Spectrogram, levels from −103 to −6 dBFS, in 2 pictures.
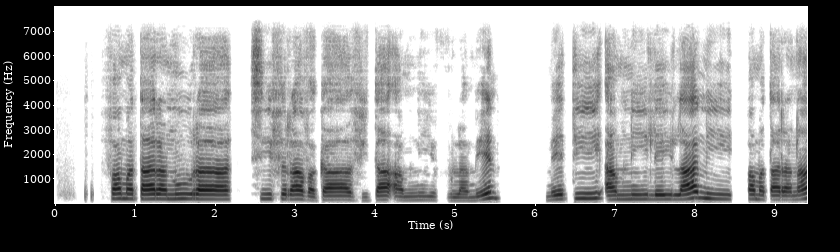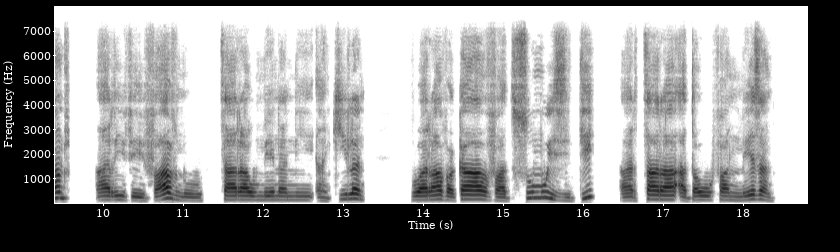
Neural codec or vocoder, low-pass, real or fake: none; 7.2 kHz; real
